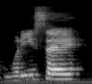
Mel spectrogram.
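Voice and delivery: loud mock-scolding demand; stern parent. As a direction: prompt a child for manners, loudly. Parent prompting child for manners.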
